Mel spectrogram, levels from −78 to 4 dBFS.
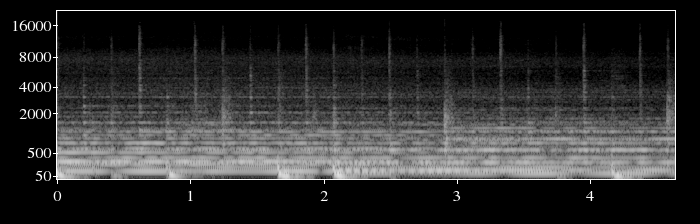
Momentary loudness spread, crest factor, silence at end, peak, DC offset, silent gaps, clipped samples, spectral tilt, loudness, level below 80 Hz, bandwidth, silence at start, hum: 3 LU; 16 dB; 0 s; -2 dBFS; under 0.1%; none; under 0.1%; -8.5 dB/octave; -19 LUFS; -26 dBFS; 13 kHz; 0 s; none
